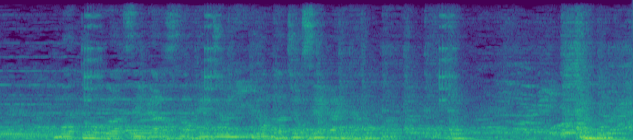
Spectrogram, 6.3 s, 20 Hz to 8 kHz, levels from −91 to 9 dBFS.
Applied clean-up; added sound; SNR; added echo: none; Cutlery, silverware / Dishes, pots, and pans; 20 dB; reverberation time 0.2 s.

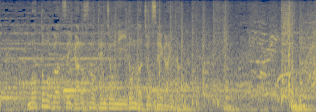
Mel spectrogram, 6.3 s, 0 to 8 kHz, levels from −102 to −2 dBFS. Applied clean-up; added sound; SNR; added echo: none; none; none; none.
